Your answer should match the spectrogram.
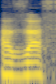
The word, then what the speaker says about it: Alsace: Alsace we're going to.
